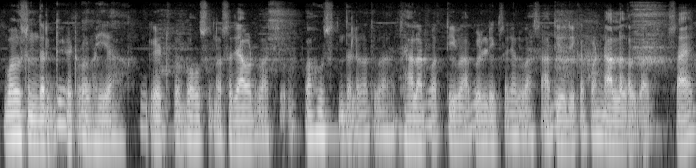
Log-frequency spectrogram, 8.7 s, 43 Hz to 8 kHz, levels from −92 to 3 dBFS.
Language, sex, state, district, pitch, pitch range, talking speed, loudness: Hindi, male, Uttar Pradesh, Varanasi, 110 Hz, 95-120 Hz, 200 wpm, -21 LUFS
